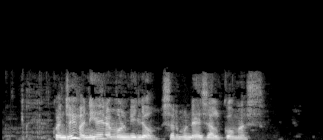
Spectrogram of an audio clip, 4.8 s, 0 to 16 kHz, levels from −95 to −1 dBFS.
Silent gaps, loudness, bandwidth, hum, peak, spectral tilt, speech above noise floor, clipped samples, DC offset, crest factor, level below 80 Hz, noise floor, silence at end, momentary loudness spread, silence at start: none; -15 LUFS; 7.8 kHz; none; -2 dBFS; -6 dB/octave; 57 dB; under 0.1%; under 0.1%; 14 dB; -60 dBFS; -71 dBFS; 1 s; 10 LU; 0.85 s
